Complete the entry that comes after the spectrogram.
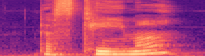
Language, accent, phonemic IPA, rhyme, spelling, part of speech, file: German, Austria, /ˈteːma/, -eːma, Thema, noun, De-at-Thema.ogg
- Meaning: 1. topic, subject, issue 2. theme 3. theme (stem of an inflected word)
